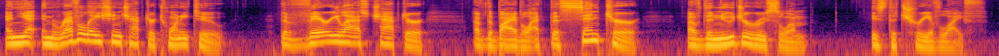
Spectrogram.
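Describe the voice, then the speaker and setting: A man teaching as a radio host in a scripted, sermon-like style, with emphatic, deliberate phrasing. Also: medium pitch, lively intonation, fairly bright tone, no echo, clean studio sound.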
